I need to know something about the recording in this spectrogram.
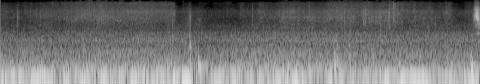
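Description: Steady low rumble of a car's engine and tyres heard from inside the cabin as the car pulls away at low speed.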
